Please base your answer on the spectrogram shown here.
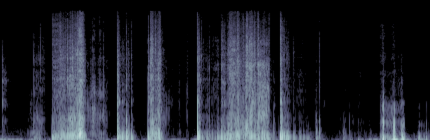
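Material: Cardboard.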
